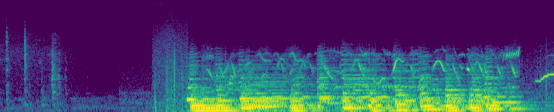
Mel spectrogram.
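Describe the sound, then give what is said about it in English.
An old dance band record kicks in after a sparse, scratchy opening, the full band playing loud and steady while chirping, whistle-like bird imitations flutter over the tune. “Well, this may have been the record, but it was recorded by a number of other people.”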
